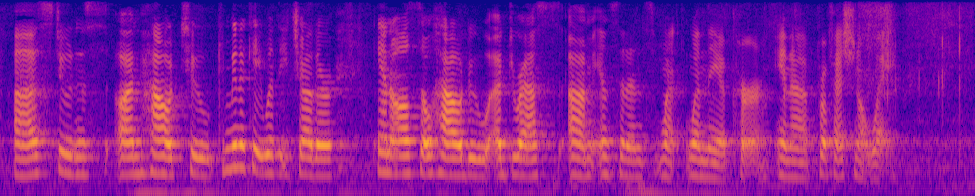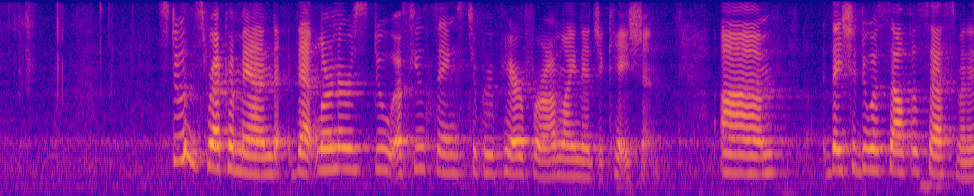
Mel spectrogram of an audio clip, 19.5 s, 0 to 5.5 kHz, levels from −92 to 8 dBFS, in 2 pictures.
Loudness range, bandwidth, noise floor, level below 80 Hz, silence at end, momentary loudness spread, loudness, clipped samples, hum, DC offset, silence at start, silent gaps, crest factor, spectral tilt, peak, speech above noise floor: 9 LU; 5.4 kHz; -53 dBFS; -64 dBFS; 0 s; 13 LU; -23 LUFS; under 0.1%; none; under 0.1%; 0.15 s; none; 22 dB; -5 dB/octave; -2 dBFS; 30 dB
